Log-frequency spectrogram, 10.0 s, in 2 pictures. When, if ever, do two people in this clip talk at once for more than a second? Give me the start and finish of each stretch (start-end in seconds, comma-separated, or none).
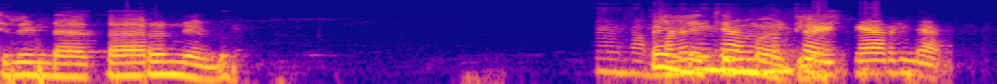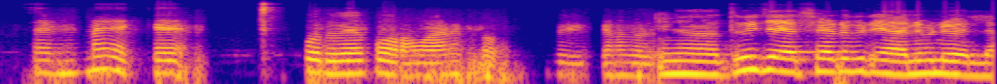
none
